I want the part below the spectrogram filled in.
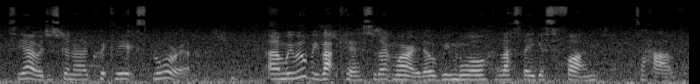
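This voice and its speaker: A woman talks at a fairly quick pace with ordinary pitch variation. The sound is dry with no echo, and background noise is noticeable. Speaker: vlogger. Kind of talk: casual vlog chat. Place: street. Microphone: phone near.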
